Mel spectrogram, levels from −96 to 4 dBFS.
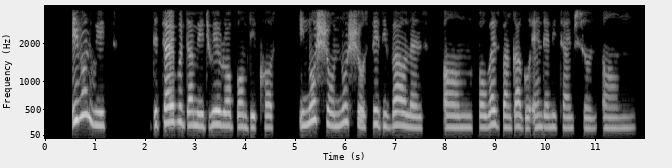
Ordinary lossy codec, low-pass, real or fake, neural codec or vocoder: none; 3.6 kHz; real; none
